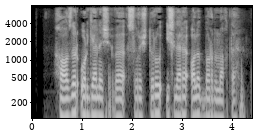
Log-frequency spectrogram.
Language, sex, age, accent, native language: Uzbek, male, 18-24, Toshkent shahri, Uzbek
